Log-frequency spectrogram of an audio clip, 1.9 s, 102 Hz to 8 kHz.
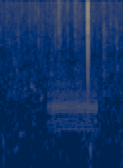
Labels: {"label": "biophony, croak", "recorder": "SoundTrap 500"}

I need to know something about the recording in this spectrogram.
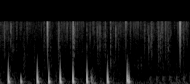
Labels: {"label": "biophony", "recorder": "SoundTrap 300"}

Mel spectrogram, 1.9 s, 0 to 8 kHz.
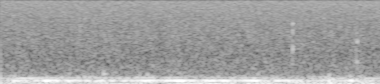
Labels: {"label": "anthrophony, boat engine", "recorder": "SoundTrap 300"}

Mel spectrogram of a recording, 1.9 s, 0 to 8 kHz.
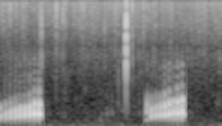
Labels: {"label": "biophony, damselfish", "recorder": "SoundTrap 600 or HydroMoth"}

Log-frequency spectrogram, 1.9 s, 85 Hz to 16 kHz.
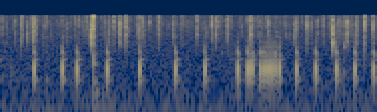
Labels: {"label": "biophony, knock croak", "recorder": "SoundTrap 300"}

